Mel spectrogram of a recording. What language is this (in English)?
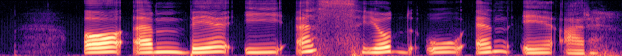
Norwegian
